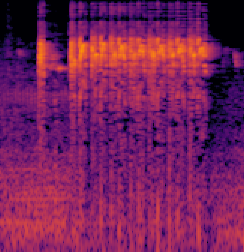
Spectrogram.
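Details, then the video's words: Agitated sunbird, kolibri sogon, singing with full fill-ins. A thin high note opens, then a sustained, shrill, rapidly pulsing trill runs about two seconds, ending in a faint short chirp. "PANCINGAN BURUNG KOLIBRI SOGOK OTONG BAHAN CEPAT EMOSI BUNYI FULL ISIAN SOGON NGELEPER"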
